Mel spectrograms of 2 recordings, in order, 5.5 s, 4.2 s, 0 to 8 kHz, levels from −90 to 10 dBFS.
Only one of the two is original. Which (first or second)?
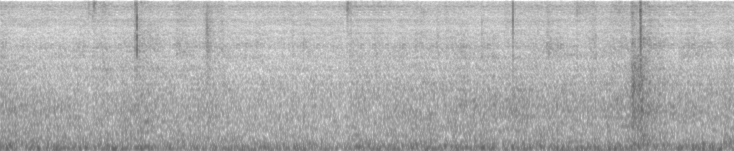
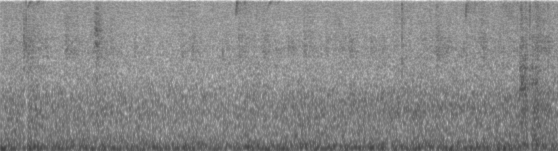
second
